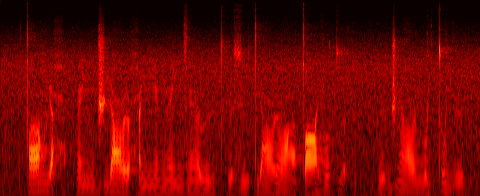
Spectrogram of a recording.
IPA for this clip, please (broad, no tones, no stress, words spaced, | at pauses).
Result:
tˤɛ̃ə̯veħ | ɛ̃ɲd͡ʒi ʕøħĩɲẽn̪ɛ̃ɲ zɛ̃ə̯lʉt̪ʰʏ zʉtiʕøʕĩ tˤojðotʉħ | kʏ d͡ʒɛ̃ʕʏn̪oj tojʏ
